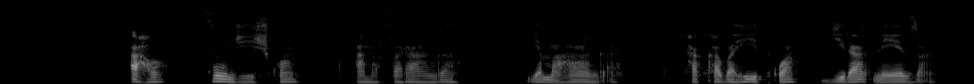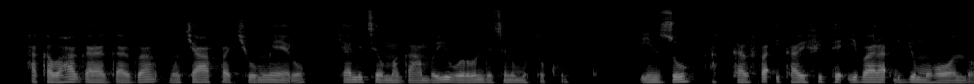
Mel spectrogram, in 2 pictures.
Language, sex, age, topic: Kinyarwanda, male, 18-24, finance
